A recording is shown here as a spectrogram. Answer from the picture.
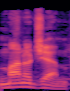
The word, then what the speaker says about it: Monogem: Now, up next, we've got Monogem with Paraiso.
